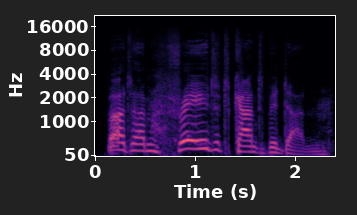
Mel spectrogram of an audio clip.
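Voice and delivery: drawn-out royal refusal; regretful king. A narrator's reading. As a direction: declare it regretfully.

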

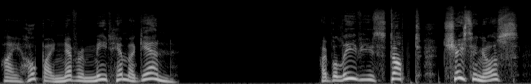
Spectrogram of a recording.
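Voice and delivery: high-pitched humbug voice; anxious bug character. Acted. Bug to companions about the chaser, high-voiced relief.

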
